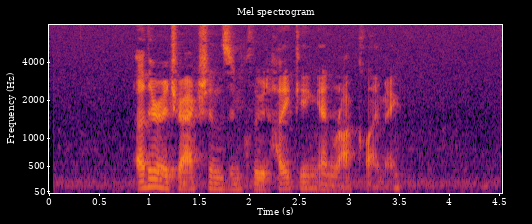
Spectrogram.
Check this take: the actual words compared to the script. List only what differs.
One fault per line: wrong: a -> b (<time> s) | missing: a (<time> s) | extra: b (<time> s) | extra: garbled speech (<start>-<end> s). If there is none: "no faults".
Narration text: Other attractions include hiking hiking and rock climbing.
missing: hiking (2.7 s)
